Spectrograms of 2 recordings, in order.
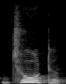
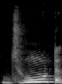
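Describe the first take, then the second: First: झूठ with a clean oo, no n sound; plain jhooth for झूठ; correct oral pronunciation. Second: झूठ said as jhoonth; nasal oo in झूठ; wrong nasalised pronunciation. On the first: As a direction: say झूठ as jhooth, vowel not nasalised. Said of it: "तो शुद्ध क्या है?". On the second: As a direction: put a stray n sound into झूठ. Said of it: "बिल्कुल गलत". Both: Shown as a demonstration.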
